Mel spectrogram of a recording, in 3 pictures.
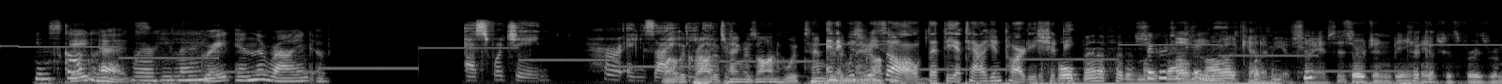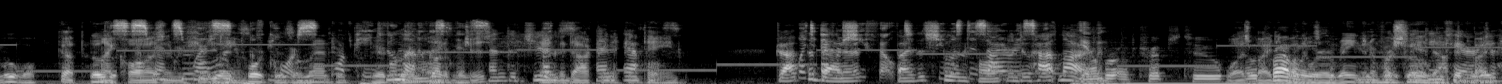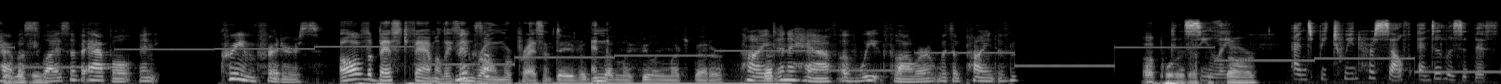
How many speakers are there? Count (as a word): nine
